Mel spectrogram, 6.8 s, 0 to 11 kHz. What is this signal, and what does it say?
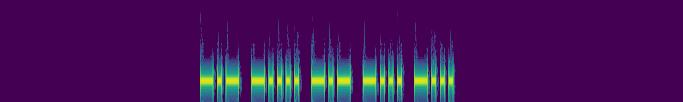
Morse code, heard as a keyed tone, about 28 wpm, 700 Hz. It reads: K6KBB
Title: USA Call Signs - 5 Characters - Repeated 3x - 28wpm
